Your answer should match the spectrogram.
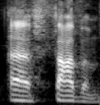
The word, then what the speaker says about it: Fathom: So the next one is Fathom. So let me spell it for you because my British accent.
